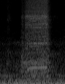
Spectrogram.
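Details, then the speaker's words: Repaired excavator stop motor, tested with key on and off: a short half-second electric whirr as it pulls the cable, so it works normally. The usual fault is a gear-plate contact that drifts apart, fixed by bending it for firmer contact. "일단 요거를 끼우면 소리가 나야겠죠. 지금 소리 났죠. 이제 이러면 케이블이 당겨진 거고,"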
